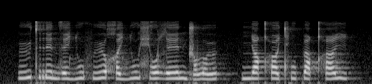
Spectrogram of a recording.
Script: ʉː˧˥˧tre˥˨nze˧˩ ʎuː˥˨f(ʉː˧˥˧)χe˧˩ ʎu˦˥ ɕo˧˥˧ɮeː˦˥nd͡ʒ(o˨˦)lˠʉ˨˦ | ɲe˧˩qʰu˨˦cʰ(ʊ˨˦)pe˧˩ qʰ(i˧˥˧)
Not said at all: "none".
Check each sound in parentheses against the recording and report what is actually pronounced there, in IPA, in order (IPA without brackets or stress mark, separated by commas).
ʉː˧˥˧, o˨˦, u˨˦, i˧˥˧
